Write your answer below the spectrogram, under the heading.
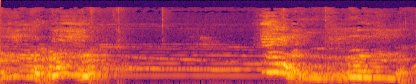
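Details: A Great Dane, Anúbis, opens with wavering yips, then holds a flat, sustained howl for over a second before a loud, descending, quavering howl.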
